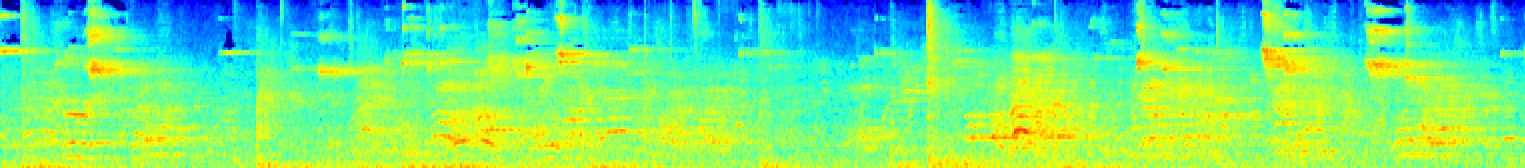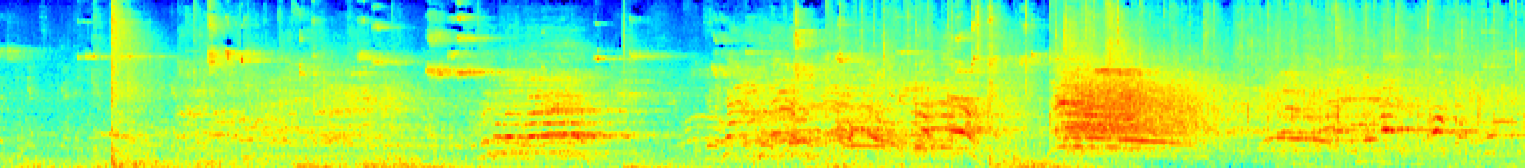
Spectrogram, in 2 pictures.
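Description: An indoor volleyball rally: the ball is struck and hit again and again in an echoing gym, amid shouts from players and spectators. The shouting swells near the end as the point finishes.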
